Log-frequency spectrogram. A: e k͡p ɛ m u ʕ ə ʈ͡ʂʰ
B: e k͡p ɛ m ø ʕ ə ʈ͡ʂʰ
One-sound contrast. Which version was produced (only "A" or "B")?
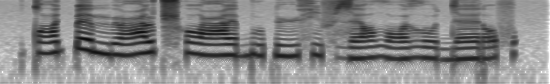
B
